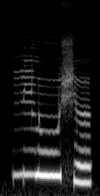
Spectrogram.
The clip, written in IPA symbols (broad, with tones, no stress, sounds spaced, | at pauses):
n ĩ˦ l oː˦ ʃ ə˨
